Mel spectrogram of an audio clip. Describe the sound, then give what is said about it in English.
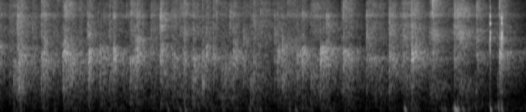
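A steady round of applause from a crowd, dense crackling claps filling about five seconds at a fairly loud, even level, with a few sharper claps standing out near the end. “Can we have a round of applause”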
